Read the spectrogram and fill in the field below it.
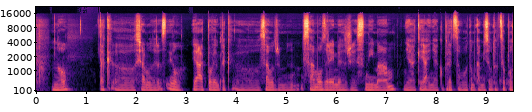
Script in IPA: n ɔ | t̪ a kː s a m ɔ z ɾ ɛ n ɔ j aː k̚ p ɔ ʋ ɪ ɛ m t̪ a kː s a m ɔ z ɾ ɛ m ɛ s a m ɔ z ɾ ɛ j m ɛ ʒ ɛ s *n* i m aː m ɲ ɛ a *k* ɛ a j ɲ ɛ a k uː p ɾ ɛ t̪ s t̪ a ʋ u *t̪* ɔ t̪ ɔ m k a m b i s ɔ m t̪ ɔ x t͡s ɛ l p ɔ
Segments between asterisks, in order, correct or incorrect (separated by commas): correct, correct, incorrect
